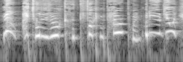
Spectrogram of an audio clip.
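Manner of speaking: very high, strained mock scolding; exasperated scolding. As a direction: imitate an exasperated mom squealing orders. Exasperated mom scolding the kid.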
